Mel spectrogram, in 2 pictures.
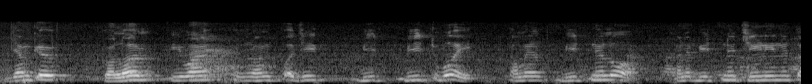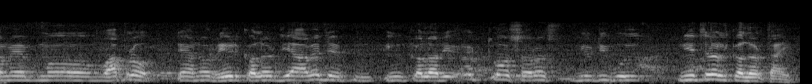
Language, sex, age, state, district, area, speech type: Gujarati, male, 60+, Gujarat, Narmada, urban, spontaneous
